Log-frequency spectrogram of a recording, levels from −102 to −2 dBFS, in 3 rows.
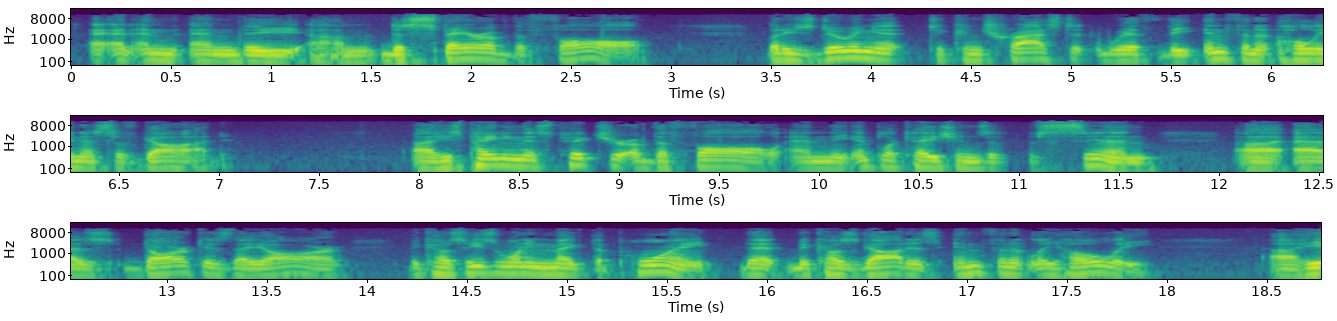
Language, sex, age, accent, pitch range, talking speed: English, male, 40-59, American, 105-120 Hz, 180 wpm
